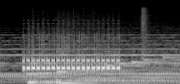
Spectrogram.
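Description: A telephone bell rings once, a loud, rapid, trilling burst of about a second that stops abruptly, leaving a faint low hum.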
